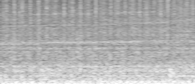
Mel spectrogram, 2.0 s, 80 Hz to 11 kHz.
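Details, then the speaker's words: 2JZ-swapped Nissan 240SX at first start, running as if on only about three cylinders: heavy, stumbling low rumble with an uneven beat; misfire. "Alright, so Trevor's got the timing light out since it seems like it's only running on like 3 cylinders or so."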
